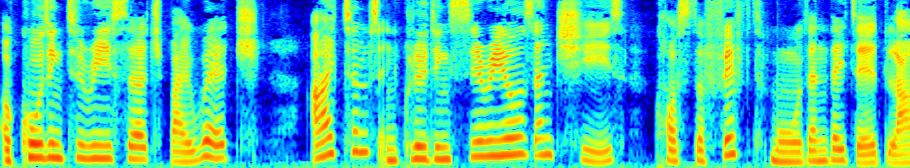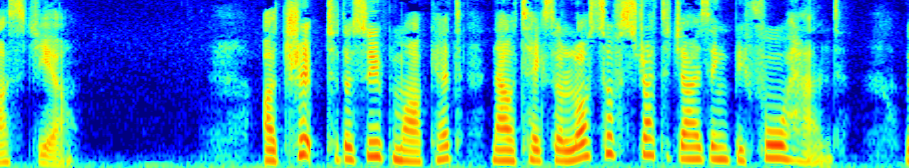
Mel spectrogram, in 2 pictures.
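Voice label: Korean, accented English; GoLocalise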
